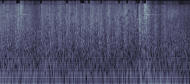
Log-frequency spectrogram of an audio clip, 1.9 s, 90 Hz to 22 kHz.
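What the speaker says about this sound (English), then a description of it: "We're going to start out by shooting these bombs on the wall." Dense, continuous gunfire and blasts from Destiny 2 as a player shoots bombs on a wall in a Lost Sector, loud and rumbling without a break through the whole stretch.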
